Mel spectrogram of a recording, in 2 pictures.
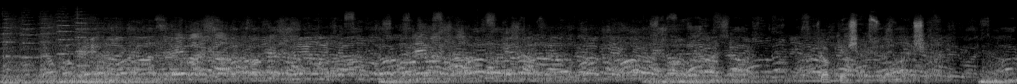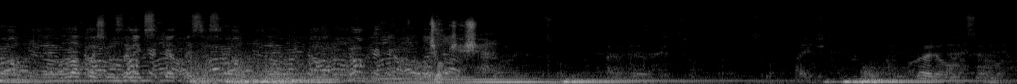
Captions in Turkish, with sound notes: (Hep bir ağızdan) Çok yaşa Süleyman Şah'ım! (Hep bir ağızdan) Çok yaşa Süleyman Şah'ım! Çok yaşa Süleyman Şah'ım! -Varol Süleyman Şah'ım. -Allah başımızdan eksik etmesin. -Varol Süleyman Şah'ım. Çok yaşa. Çok yaşa.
